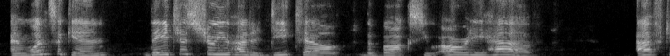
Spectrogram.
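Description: A woman talks at a fairly slow pace with lively intonation. The background is quiet. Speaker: course instructor. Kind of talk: lecture. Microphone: webcam.

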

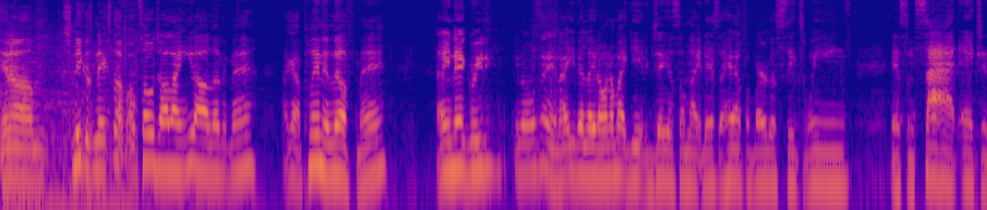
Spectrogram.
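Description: A man talks at a fairly quick pace with music playing behind him. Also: ordinary pitch variation, dry sound with no echo. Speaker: sneaker vlogger. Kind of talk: casual vlog chat. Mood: relaxed, upbeat. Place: car. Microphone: phone near.

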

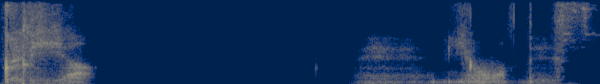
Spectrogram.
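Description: Whispering at a moderate pace. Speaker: ASMR creator. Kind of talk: ASMR craft demonstration. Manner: whispered. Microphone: studio mic.

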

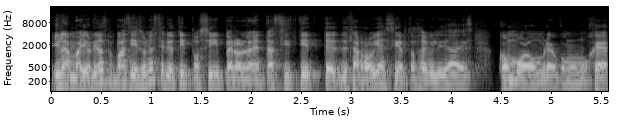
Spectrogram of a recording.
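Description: A man's fairly high, animated voice at a very fast pace, lively in intonation, with hardly any pauses and a quiet background. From northern Mexico, Monclova, Coahuila; Coahuila, Mexico. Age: 30s. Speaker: social media personality; interview guest. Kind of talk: interview, casual chat. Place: studio. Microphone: lapel.

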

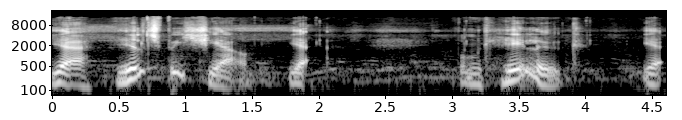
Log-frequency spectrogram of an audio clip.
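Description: Light background noise sits behind a woman as she speaks. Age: 80s+. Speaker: bridge player. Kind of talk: interview answer. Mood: cheerful, pleased. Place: hall. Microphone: handheld.

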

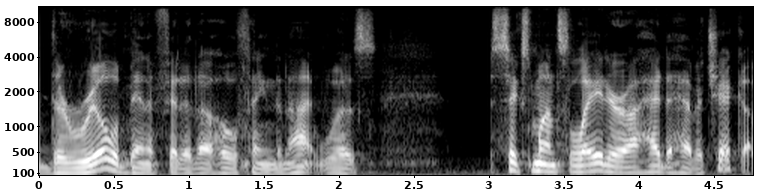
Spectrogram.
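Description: A man speaks at a fairly quick pace with an American accent, his voice fairly low with ordinary pitch variation. The background is quiet. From US South. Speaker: worship leader and evangelist; evangelist. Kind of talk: testimony. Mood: warm, earnest. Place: studio. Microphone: lapel.

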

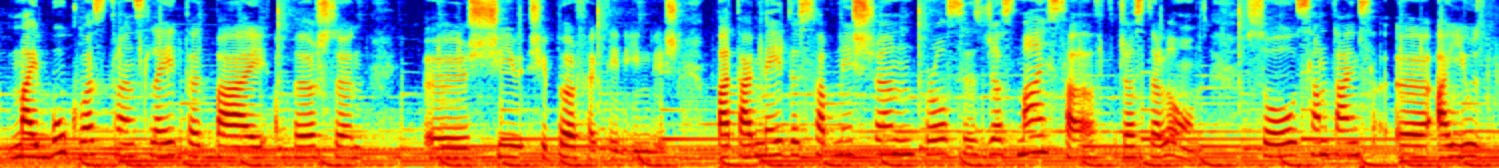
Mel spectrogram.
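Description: Loud music plays in the background. A woman with a non-native accent talks with hardly any pauses. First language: not English. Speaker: author. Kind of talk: interview answer. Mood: warm, proud. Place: home room.

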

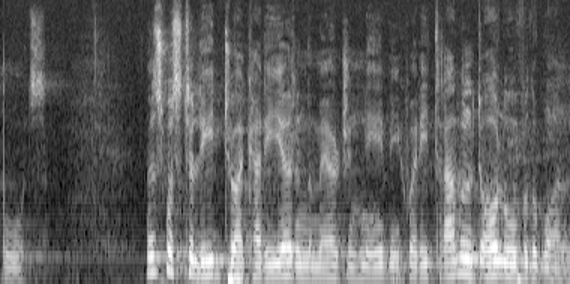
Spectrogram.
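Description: A man talks at a moderate pace, his intonation fairly even. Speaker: speaker. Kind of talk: eulogy. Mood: solemn, warm. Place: church. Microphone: podium.

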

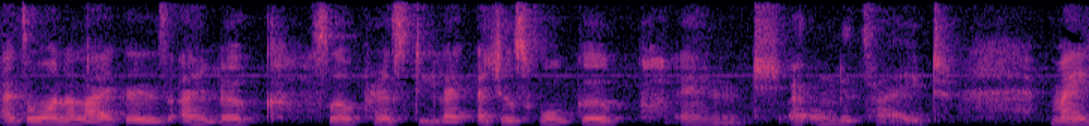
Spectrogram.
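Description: A woman talks at a fairly slow pace, and audible room echo surrounds her voice. Light background noise sits underneath. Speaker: student vlogger. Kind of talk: casual vlog chat. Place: home room. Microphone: camera far.

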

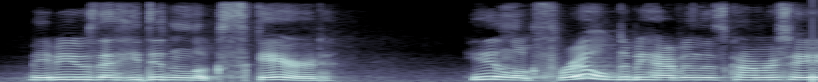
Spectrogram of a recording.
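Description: Someone reads in a natural reading voice.

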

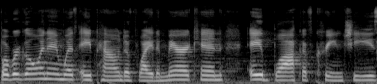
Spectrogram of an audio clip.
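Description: The pace is fairly quick. This woman's pitch shifts in an ordinary way. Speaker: vlogger. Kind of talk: casual cooking tutorial narration. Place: kitchen.

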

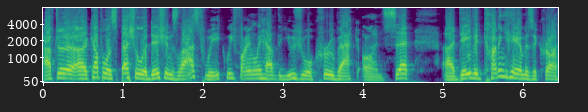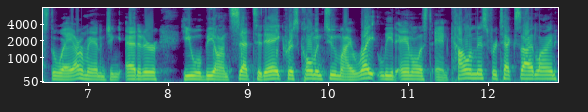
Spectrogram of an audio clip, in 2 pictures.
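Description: A man talks at a fairly quick pace with ordinary pitch variation against a quiet background. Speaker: podcast host. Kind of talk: show intro and host talk. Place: studio. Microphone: studio mic.

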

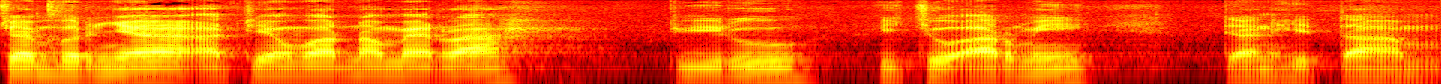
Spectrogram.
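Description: A man's speech unfolds fairly slowly, its pitch varying in an ordinary way. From Indonesia. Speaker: seller. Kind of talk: sales pitch, product promo video. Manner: upbeat, friendly, closing with pleasantries. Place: home room. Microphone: phone near.

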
